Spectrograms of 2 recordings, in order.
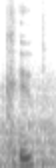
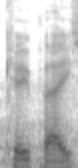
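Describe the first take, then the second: First: The word is pronounced the American way. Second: The word is pronounced in a non-American way.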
